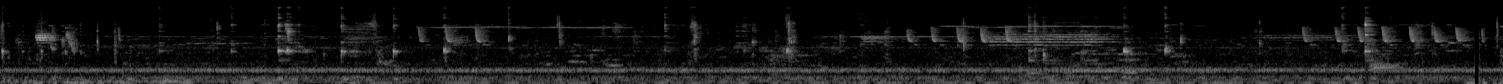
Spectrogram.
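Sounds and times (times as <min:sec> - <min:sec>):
chewing noodles: 0:00.0 - 0:13.0
steady hum: 0:00.0 - 0:15.0
bird chirping high notes: 0:03.8 - 0:06.5, 0:08.4 - 0:12.1, 0:12.7 - 0:14.8.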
